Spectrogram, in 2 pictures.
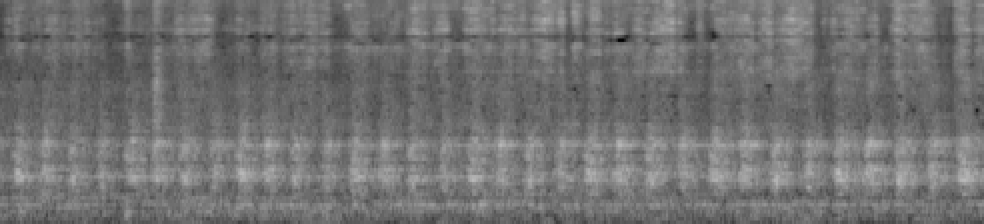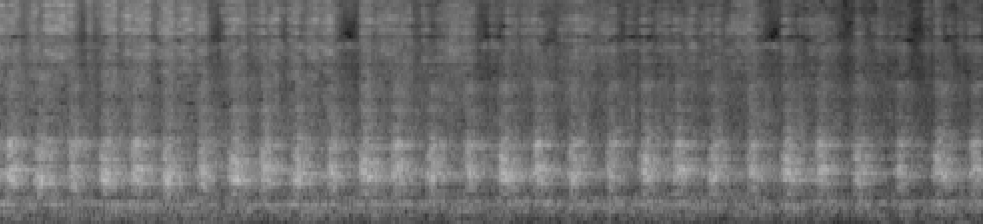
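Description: Sound-equipped HO-scale model steam locomotive chuffing steadily, about three to four beats a second, with a hiss, as it hauls a train of ore cars.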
